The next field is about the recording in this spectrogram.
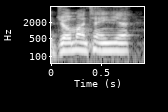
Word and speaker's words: Mantegna: Yeah, Joe Mantegna, yeah.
